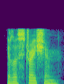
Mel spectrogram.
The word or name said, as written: illustration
